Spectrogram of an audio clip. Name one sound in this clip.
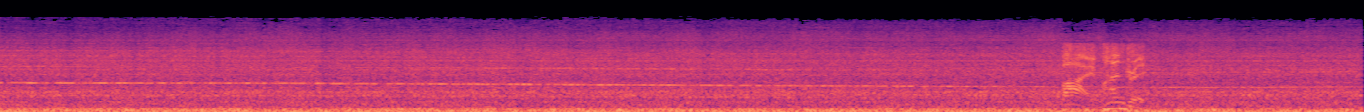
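A jet engine roars steadily with a high whine.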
